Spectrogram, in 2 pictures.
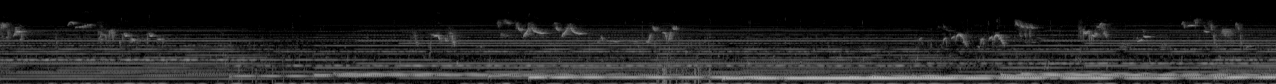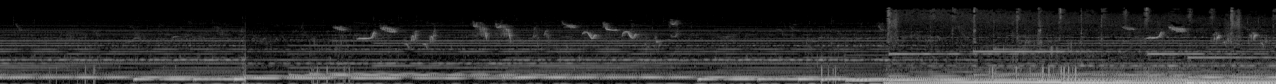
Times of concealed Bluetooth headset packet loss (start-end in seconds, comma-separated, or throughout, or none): none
